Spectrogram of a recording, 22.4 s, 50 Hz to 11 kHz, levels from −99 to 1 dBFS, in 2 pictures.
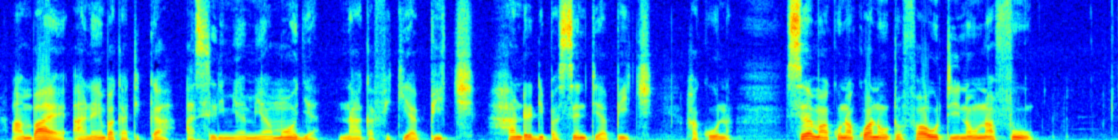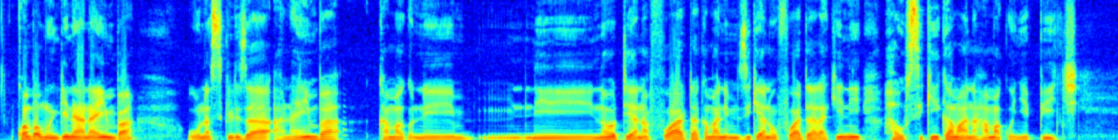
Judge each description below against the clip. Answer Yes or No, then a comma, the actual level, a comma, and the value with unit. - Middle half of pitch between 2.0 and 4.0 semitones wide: No, average, 4.4 semitones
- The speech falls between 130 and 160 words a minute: No, average, 105 wpm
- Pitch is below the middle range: Yes, low, 130 Hz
